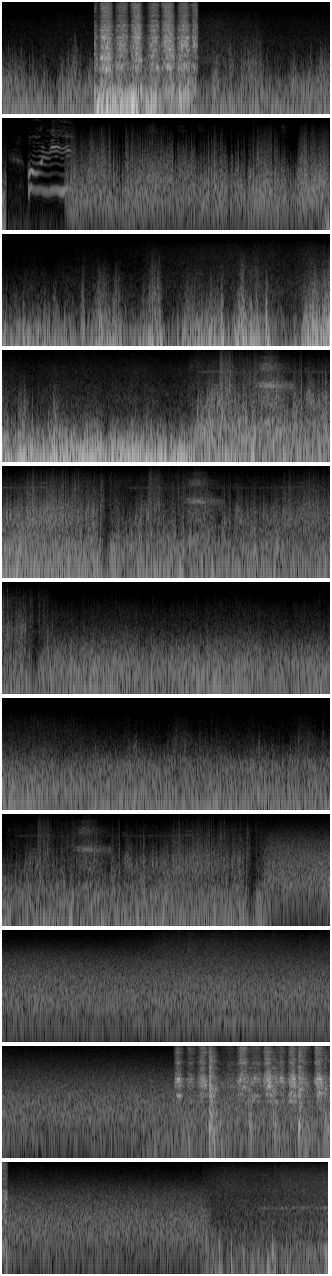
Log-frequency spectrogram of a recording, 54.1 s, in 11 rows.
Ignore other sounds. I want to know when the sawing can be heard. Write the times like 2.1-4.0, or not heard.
1.4-3.0, 46.9-49.3.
